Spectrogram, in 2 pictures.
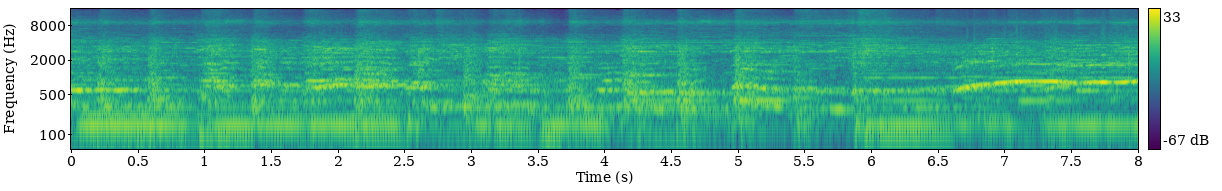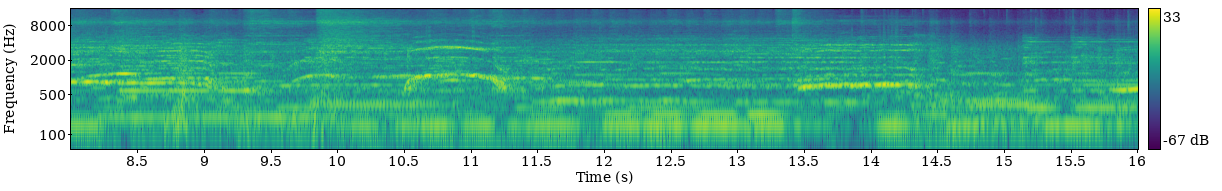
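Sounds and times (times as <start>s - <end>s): man singing and shouting: 0.0s - 9.7s, 11.7s - 14.7s
backing singers: 0.0s - 16.0s
worship band playing: 0.0s - 16.0s.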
